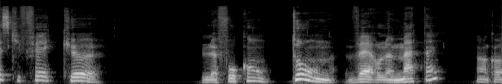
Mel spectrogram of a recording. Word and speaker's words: faucon: n donc faut qu'on on ne prononce pas le n à la fin j'ai mon caveau points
